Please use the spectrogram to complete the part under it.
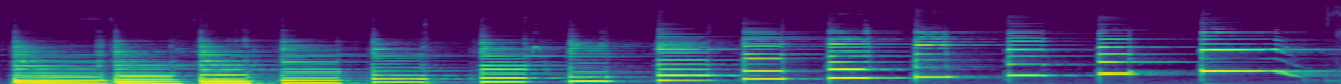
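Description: Single guitar notes picked slowly one at a time, each ringing out before the next, climbing steadily in pitch, clear and close.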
